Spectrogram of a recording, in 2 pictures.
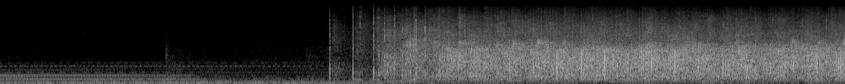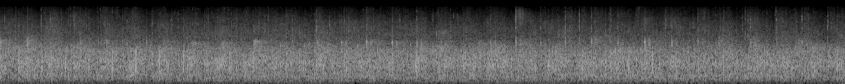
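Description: The last notes of a baroque lute ring and die away. About three and a half seconds in, an audience breaks into steady applause.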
